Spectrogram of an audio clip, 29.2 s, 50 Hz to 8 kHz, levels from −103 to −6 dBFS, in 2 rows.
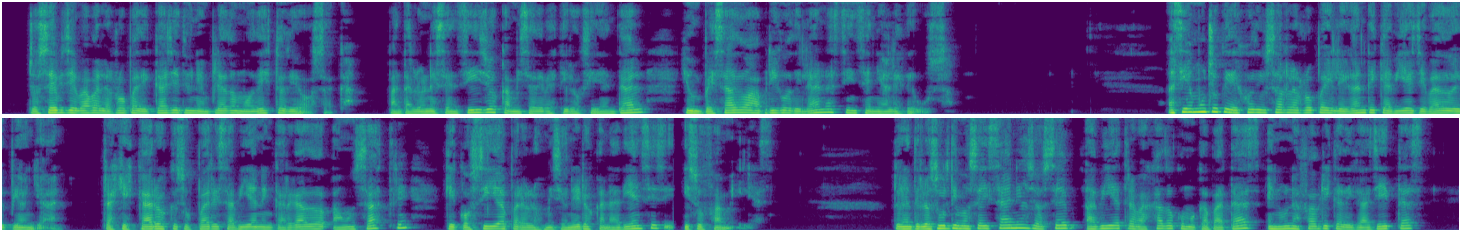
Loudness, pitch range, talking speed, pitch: -30 LUFS, 140-185 Hz, 155 wpm, 160 Hz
